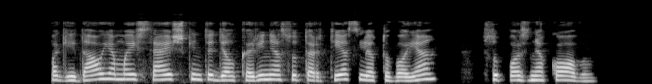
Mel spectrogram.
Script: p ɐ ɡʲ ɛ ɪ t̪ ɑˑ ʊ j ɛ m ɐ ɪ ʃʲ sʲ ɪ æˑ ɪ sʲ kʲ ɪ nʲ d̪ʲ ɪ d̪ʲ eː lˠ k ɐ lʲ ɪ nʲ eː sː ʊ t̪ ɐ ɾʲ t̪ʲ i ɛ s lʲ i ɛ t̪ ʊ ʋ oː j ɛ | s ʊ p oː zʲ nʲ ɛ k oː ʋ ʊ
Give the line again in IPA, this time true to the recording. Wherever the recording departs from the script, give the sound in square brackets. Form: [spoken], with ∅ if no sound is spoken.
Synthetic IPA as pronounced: p ɐ ɡʲ ɛ ɪ [d̪] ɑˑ ʊ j ɛ m ɐ ɪ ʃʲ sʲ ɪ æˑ ɪ [ʃʲ] kʲ ɪ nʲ [t̪ʲ] ɪ d̪ʲ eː lˠ k ɐ [ɾʲ] ɪ nʲ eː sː ʊ t̪ ɐ ɾʲ t̪ʲ i ɛ s lʲ i ɛ t̪ ʊ ʋ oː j ɛ | s ʊ p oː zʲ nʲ ɛ k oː ʋ ʊ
